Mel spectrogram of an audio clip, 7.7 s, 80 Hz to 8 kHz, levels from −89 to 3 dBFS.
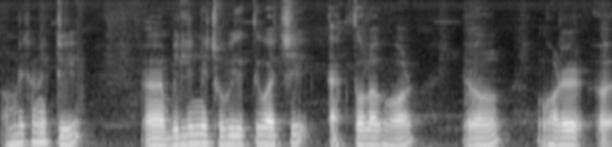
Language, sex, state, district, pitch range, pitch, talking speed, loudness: Bengali, male, West Bengal, Purulia, 115-135 Hz, 125 Hz, 110 wpm, -16 LUFS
